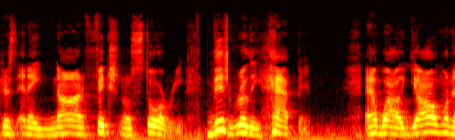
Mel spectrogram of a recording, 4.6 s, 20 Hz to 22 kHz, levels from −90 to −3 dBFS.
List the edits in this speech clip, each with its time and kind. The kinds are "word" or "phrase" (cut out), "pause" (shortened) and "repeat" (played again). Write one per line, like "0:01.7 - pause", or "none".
0:02.3 - word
